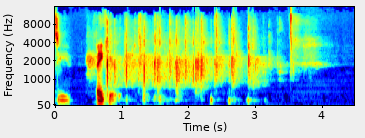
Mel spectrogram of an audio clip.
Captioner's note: applause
